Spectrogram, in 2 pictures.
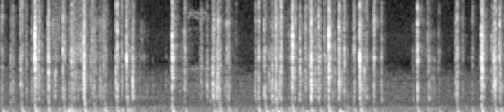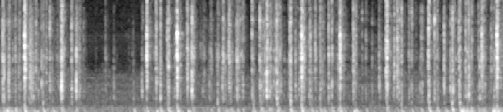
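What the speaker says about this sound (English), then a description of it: "here's a quick little demo to hear it for yourself" Fast, continuous typing on a Razer Huntsman Mini keyboard with plastic keycaps, a close, clicky clatter of keystrokes with brief pauses between bursts.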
